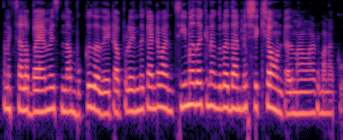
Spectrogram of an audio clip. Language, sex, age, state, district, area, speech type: Telugu, female, 18-30, Telangana, Medak, urban, spontaneous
